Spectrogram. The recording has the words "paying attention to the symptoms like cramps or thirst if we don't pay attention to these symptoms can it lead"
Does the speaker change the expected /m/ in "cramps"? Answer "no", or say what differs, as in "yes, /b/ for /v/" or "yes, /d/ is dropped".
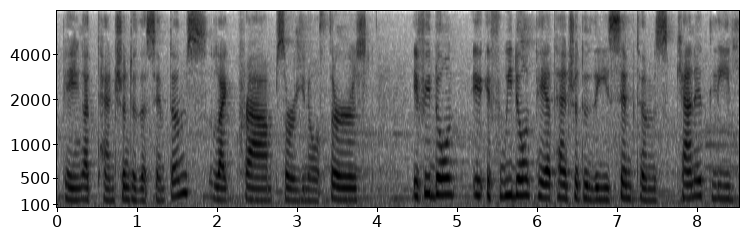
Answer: no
